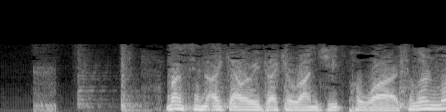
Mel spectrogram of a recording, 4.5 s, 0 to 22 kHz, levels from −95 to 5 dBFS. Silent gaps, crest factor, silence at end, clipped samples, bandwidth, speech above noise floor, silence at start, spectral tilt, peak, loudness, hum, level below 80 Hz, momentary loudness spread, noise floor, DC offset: none; 14 dB; 0 s; under 0.1%; 4.3 kHz; 27 dB; 0.35 s; -13.5 dB/octave; -2 dBFS; -14 LUFS; none; -32 dBFS; 19 LU; -39 dBFS; under 0.1%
